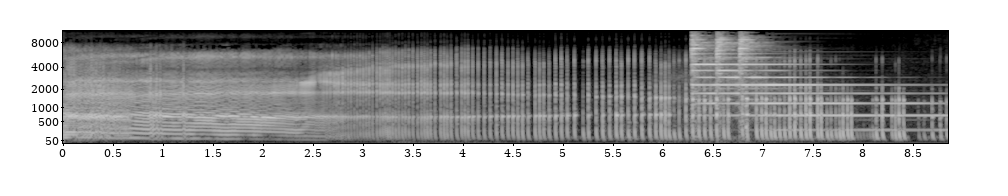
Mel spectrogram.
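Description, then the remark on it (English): A long, rasping, burp-like vocal sound gives way to a sudden bright bell strike that rings out with a sustained, slowly fading tone near the end. “Ring the bell!”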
